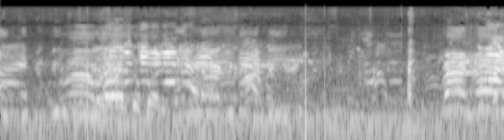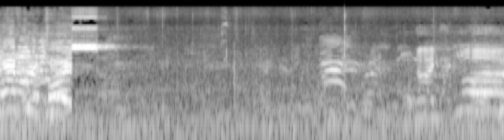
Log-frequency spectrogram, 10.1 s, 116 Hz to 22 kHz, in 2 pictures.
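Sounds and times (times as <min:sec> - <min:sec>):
spectators shouting: 0:04.4 - 0:06.3, 0:09.4 - 0:10.0.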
